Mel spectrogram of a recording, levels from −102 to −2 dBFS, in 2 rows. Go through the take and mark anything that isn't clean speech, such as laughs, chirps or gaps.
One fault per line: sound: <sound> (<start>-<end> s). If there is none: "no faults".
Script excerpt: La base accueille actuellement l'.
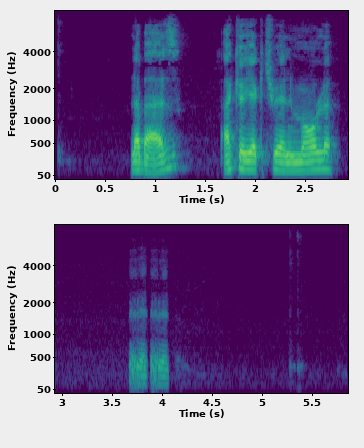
sound: laugh (3.7-4.1 s)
